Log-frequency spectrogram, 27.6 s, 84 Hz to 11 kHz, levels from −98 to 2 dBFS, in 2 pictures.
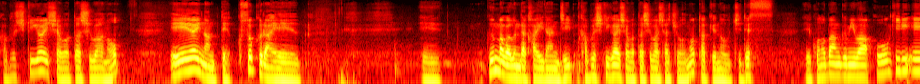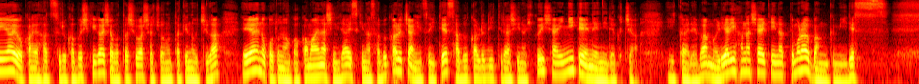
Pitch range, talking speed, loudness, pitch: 100-130 Hz, 325 characters per minute, -22 LUFS, 110 Hz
